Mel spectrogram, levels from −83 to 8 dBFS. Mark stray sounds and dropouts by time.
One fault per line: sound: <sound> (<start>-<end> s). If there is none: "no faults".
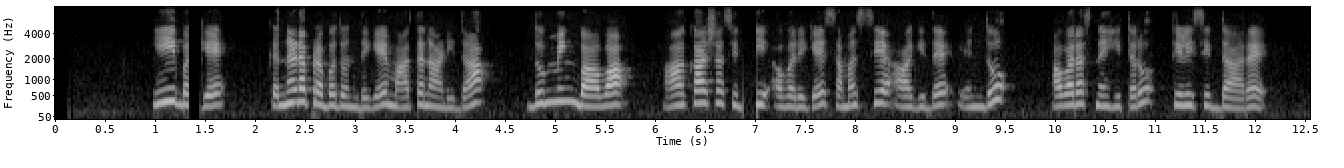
sound: dropout (1.3-1.5 s)
sound: dropout (6.9-7.0 s)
